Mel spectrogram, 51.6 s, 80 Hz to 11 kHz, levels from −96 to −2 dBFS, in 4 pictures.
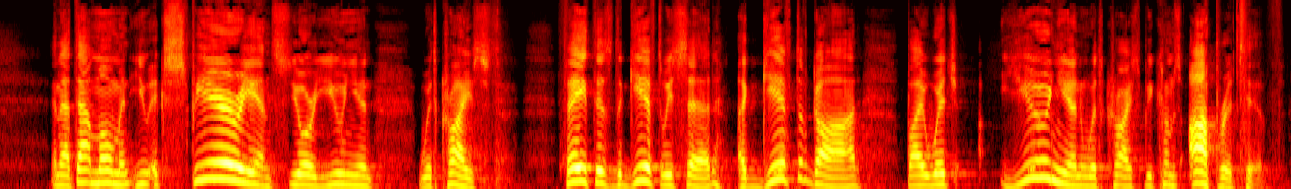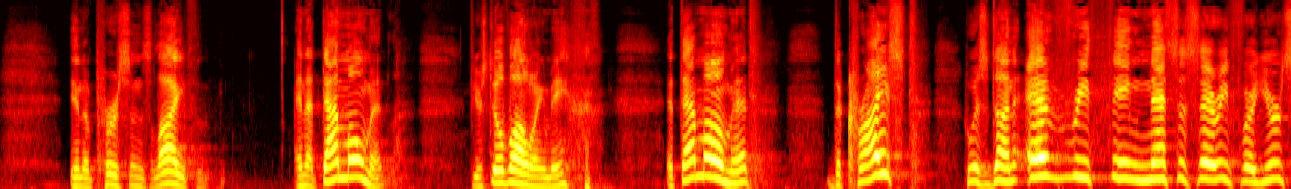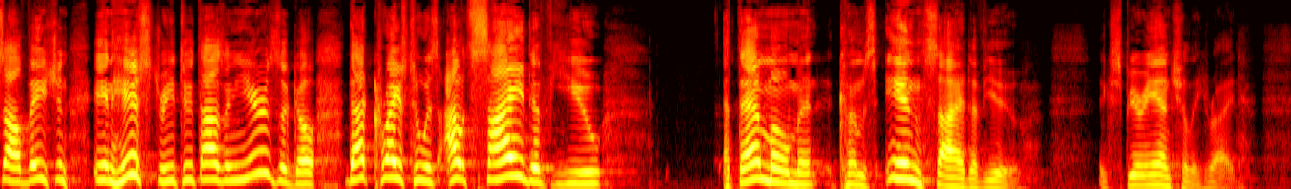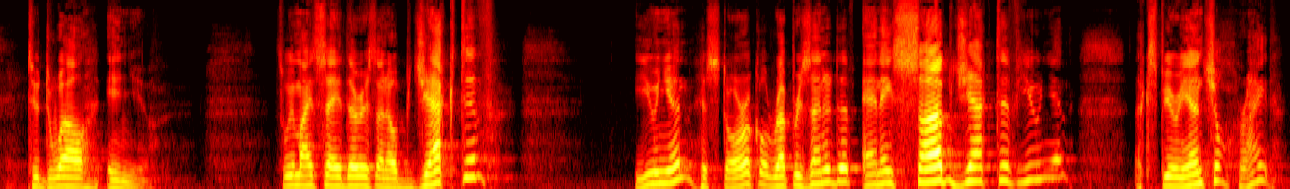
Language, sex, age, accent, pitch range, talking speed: English, male, 50-69, American, 155-255 Hz, 110 wpm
